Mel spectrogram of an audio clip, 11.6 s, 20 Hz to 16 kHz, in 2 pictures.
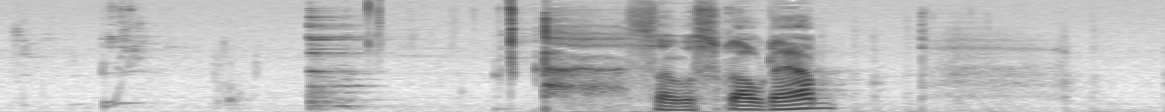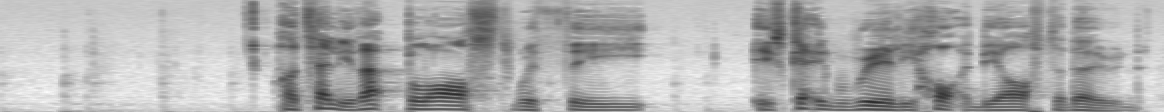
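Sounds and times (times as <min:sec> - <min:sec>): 
person sipping water with slurps and gulps: 0:00.1 - 0:03.2
speech: 0:03.2 - 0:04.3, 0:07.2 - 0:11.6.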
